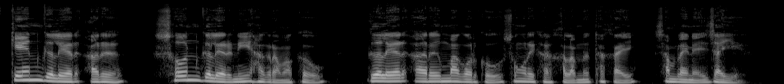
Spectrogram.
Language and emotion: Bodo, neutral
